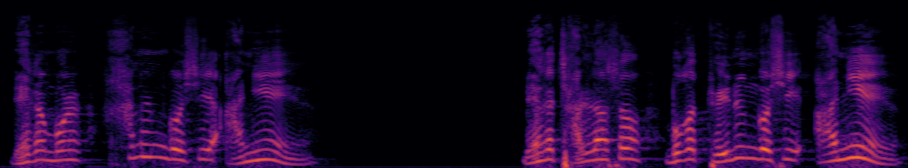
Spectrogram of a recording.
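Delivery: high, loud fervent preaching; preaching at full force. Real, not acted. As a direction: preach it out with rising fire. Preaching climax.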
